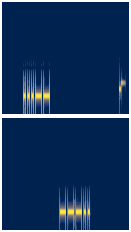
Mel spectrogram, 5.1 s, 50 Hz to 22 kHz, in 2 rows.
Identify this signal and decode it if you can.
Morse code, heard as a keyed tone, about 30 wpm, 700 Hz. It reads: 3 8
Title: Common Cut Numbers - 1-Digit 30wpm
